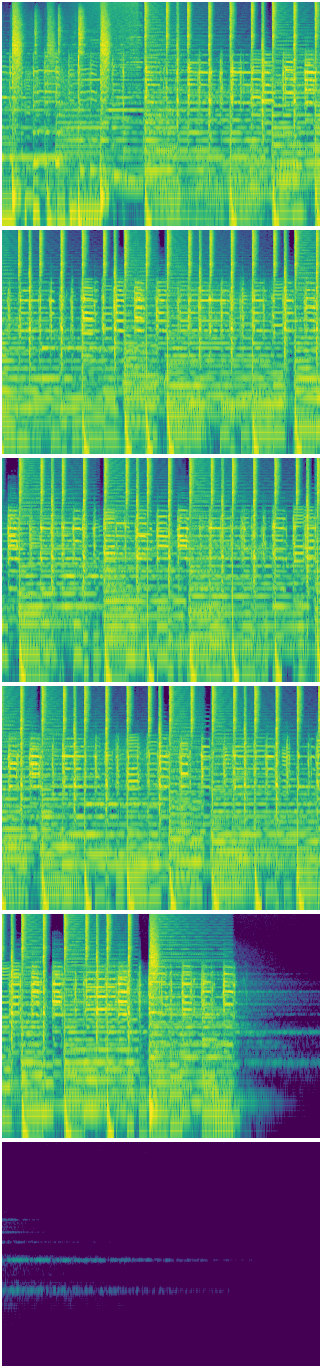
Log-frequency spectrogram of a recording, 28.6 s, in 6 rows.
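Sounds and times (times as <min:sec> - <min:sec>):
disco music: 0:00.2 - 0:22.7.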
